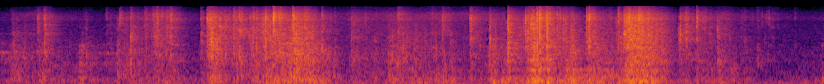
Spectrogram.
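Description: Plastic popcorn bag crinkling and rustling as it is handled, in two bursts of crackly noise, the first about a second in and the second past the middle.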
